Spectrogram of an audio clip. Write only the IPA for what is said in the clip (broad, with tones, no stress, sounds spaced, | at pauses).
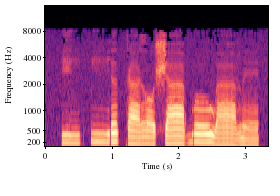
ɣ i˨ k͡p iː˧ ɾ ə˦ k a˨ ɣ ɔ˨ ʃ aː˧ b oː˦ w aː˨ v ɛ̃˨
